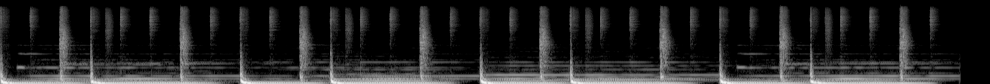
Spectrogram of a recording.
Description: chill hip hop beat with, lo fi

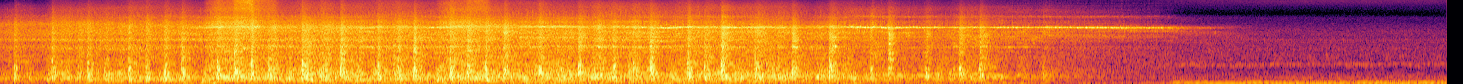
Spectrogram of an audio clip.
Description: a steam train that comes; disaster

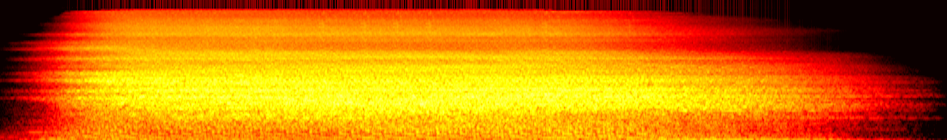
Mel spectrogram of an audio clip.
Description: silent room ambience; psychological

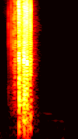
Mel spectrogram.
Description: short sound effect, cards

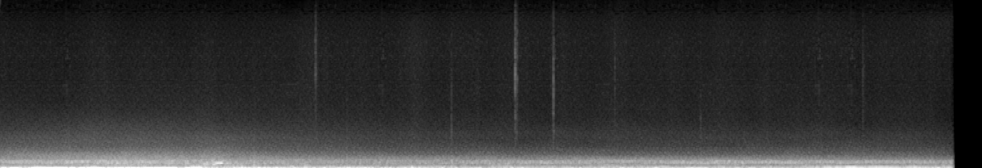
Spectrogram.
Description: urban street ambience at, night

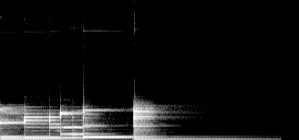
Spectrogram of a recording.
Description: anklet jingle, jewelry

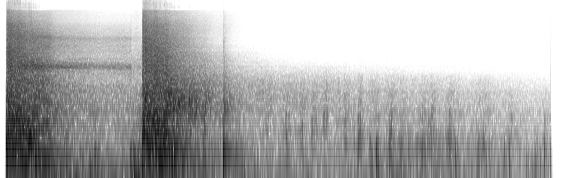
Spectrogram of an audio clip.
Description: bombing and gunfire sound; chaotic

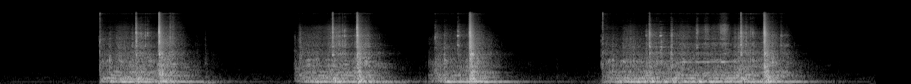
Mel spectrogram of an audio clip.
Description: mechanical machine insert, gear

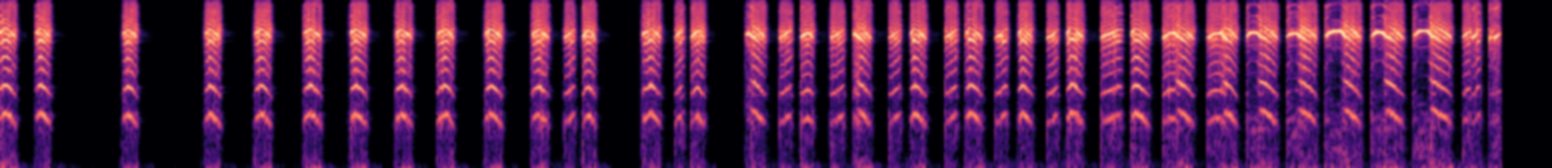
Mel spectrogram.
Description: silly rubber duck squeak

